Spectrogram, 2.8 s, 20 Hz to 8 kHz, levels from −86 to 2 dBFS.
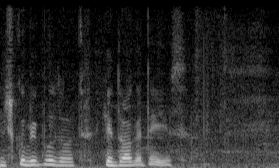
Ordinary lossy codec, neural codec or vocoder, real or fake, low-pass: none; none; real; none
